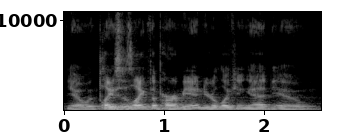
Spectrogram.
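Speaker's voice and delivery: usual speaking voice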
